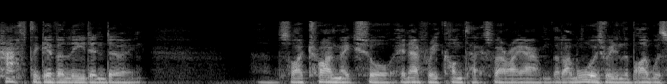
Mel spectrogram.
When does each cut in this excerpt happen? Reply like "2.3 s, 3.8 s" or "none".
none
